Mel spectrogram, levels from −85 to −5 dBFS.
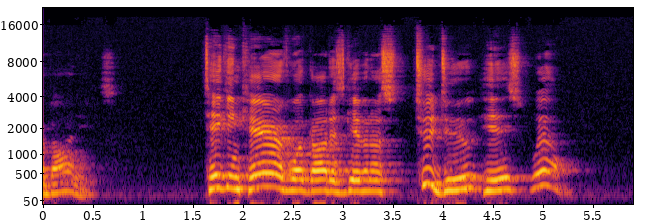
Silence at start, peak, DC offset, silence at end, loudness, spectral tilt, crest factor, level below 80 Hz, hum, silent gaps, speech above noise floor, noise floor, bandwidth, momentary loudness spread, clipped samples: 0 s; -6 dBFS; under 0.1%; 0.6 s; -18 LUFS; -4 dB/octave; 14 dB; -58 dBFS; none; none; 38 dB; -56 dBFS; 16.5 kHz; 9 LU; under 0.1%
